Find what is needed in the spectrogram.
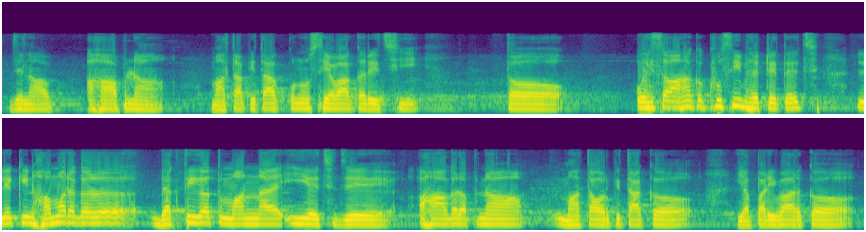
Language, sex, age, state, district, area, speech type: Maithili, male, 30-45, Bihar, Darbhanga, rural, spontaneous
